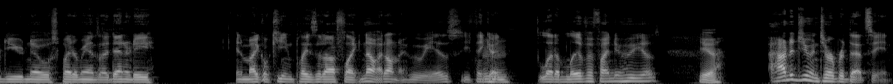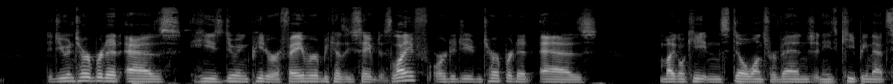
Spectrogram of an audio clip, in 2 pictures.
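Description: Nothing goes wrong anywhere in this bit of speech, so there's no technical fault to point to along the way.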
